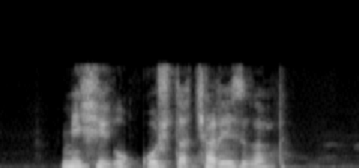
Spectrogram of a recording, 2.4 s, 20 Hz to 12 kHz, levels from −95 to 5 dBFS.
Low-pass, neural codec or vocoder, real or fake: 7.2 kHz; codec, 16 kHz, 2 kbps, FunCodec, trained on Chinese and English, 25 frames a second; fake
